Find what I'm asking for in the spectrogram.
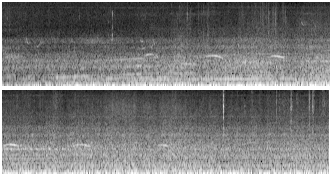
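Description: Simple One S electric scooter ridden at top speed in Eco mode, steady wind rush and road noise with rising and falling motor whine tones, continuous and close, with no talking.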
